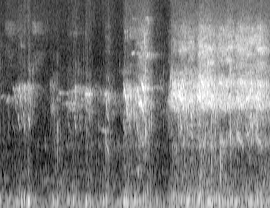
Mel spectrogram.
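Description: Faint bird chirps, then a louder steady high hiss that sets in about two and a half seconds in.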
